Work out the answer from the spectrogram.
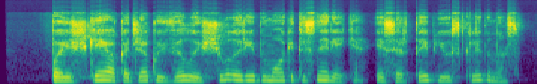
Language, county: Lithuanian, Vilnius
